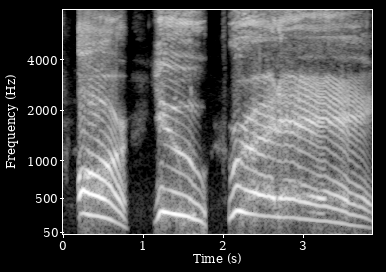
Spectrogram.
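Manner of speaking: loud, high call, "ready" drawn out. Reading a viewer's line aloud to the stream: Triple H voice. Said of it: "in my Triple H voice".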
